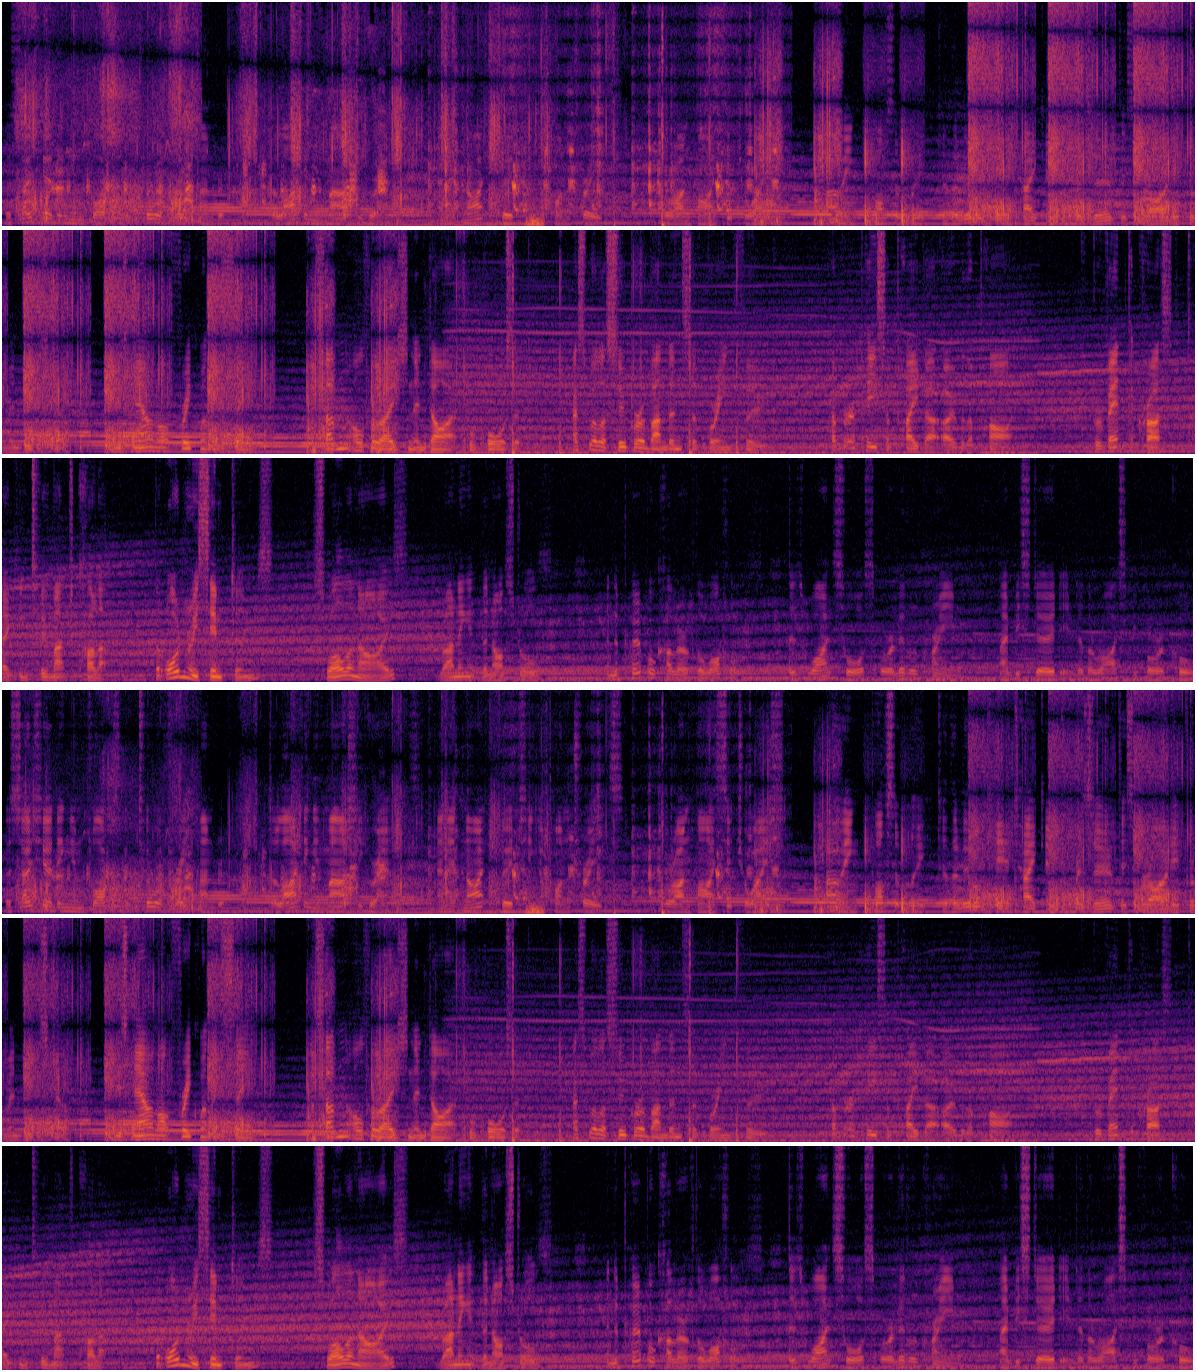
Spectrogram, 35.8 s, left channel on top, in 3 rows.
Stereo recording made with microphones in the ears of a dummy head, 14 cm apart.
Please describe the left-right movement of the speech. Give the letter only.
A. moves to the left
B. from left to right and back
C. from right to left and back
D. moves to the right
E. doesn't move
C.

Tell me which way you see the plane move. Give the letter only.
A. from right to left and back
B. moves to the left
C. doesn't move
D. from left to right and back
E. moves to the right
E.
